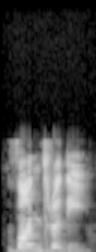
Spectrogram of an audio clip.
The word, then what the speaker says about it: vendredi: Vendredi.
